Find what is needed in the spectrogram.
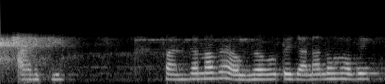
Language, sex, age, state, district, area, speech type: Bengali, female, 18-30, West Bengal, Paschim Bardhaman, urban, conversation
